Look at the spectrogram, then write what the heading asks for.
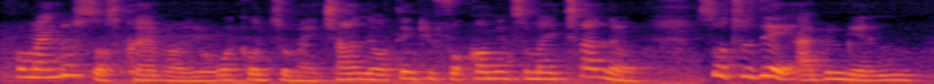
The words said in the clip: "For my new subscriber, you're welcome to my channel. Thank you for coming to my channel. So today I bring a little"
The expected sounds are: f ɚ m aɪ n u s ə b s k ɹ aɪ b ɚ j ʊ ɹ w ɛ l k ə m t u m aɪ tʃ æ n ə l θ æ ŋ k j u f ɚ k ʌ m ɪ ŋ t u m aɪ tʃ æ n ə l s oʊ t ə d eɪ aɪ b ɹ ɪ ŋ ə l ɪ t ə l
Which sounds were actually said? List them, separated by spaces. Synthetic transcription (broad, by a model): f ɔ m aɪ n u s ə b s k ɹ aɪ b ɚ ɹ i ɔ w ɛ k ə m t u m aɪ tʃ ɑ n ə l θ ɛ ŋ k j u f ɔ k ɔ m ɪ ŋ t u m aɪ tʃ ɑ n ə l s oʊ t ə d eɪ aɪ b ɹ ə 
